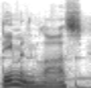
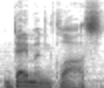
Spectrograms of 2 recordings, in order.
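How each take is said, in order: First: The first word sounds like 'demon'. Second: The first word sounds like 'Damon'. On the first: The speaker calls it wrong. "then I started pronouncing it Demon class" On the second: The speaker calls it right. "pronounced the same way that Matt Damon's name is pronounced"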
